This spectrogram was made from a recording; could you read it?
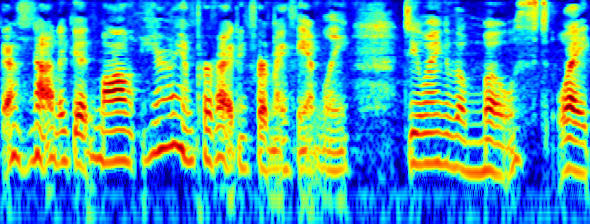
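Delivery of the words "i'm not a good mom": words broken up by sobs, tearful. Retelling own words said while sobbing over mom guilt: retelling own sobbing words.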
